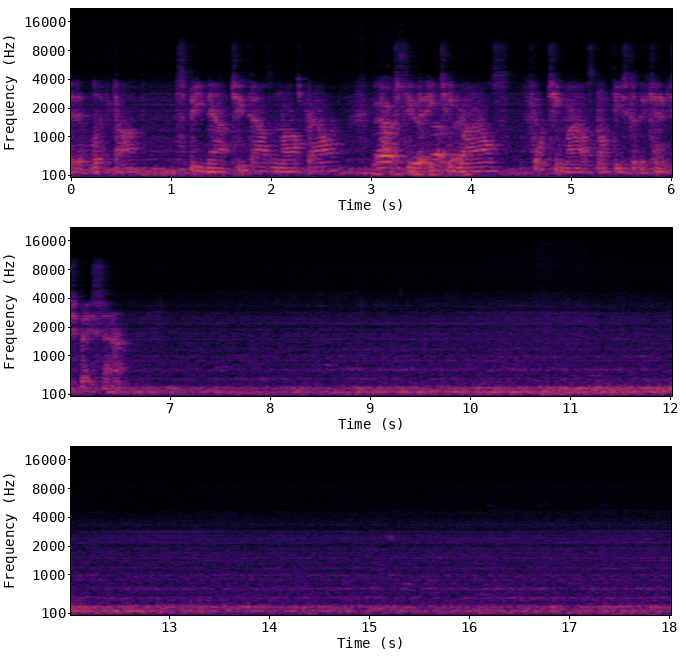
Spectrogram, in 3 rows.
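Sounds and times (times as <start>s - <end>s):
rocket engines rumbling over speakers: 0.0s - 18.0s.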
